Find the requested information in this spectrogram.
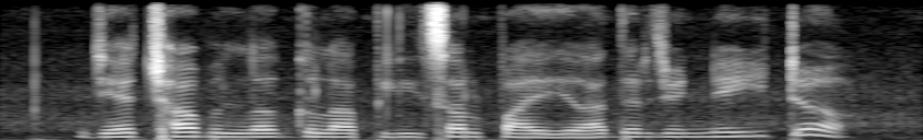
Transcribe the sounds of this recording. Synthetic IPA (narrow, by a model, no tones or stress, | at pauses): d͡ʒet͡ʃʰəbləɡːlapilsəlpajad̪əɾd͡ʒənəiʈə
